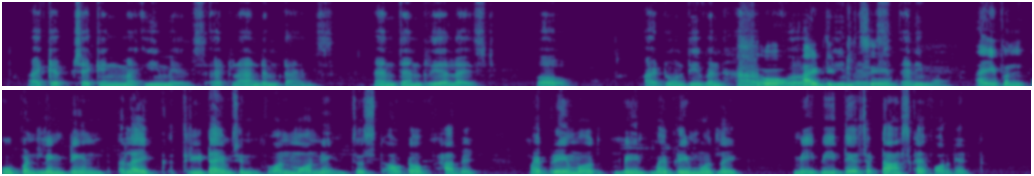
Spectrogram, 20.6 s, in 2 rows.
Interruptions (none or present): present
